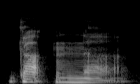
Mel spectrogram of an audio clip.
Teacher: These T's disappear and there's a glottal stop.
